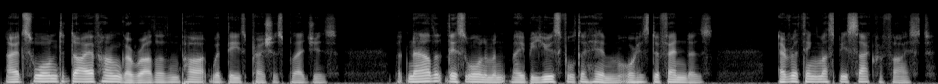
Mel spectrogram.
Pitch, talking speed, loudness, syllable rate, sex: 110 Hz, 200 wpm, -18 LUFS, 5.9 syllables/s, male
